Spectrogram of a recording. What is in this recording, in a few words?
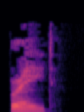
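"braid", British English; Time, history; Thời gian, lịch sử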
